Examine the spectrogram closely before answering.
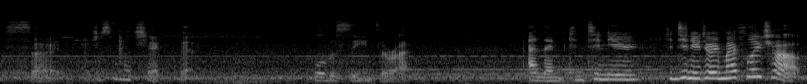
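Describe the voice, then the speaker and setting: A woman livestreaming casually as she works, thinking aloud in a hesitant way, trailing off and half talking to herself. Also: medium pitch. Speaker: livestream host and visual novel developer. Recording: clearly noisy livestream with constant background ambience.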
